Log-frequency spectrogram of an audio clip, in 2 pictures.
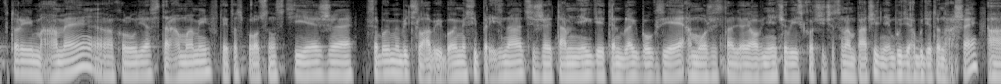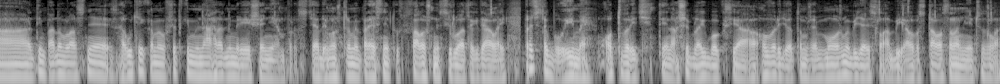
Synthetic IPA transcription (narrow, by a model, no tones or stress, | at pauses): kt̪ɔɾiːma̰ːmɛakʰɔluɟɪast̪ɾa̰ʊmamift̪ɛjt̪ɔspɔlɔt͡ʃnɔscijɛʒɛ | sabɔjimɛbicsla̰bḭːbɔjimɛsipɾiznaɟʒɛt̪amɲɪɛɡɟɛt̪ɛnblɛɡ̚bɔɡzjɛʔamʊɔʒɛst̪aɟajalɲɪɛt͡ʃɔʋiːskɔɾt͡ʃit͡ʃɔsanaːmpaːt͡ʃiɟɲɛbuɟɛabuɟɛt̪ɔna̰ʃɛʔat̪impaːd̪ɔmvlastɲɛsaucɛkamɛɔfʃɛt̪kiːmnaːɦɾad̪niːmɾɪɛʃɛɲɪa̰mpɾɔscɛad̪ɛmɔnʃt̪ɾujɛmɛpɾɛsɲɛt̪uːfalɔʃnuːsiluat̪aɡɟalɛ̰jpɾɛt͡ʃɔ̥t̪aɡ̚bɔ̰jimɛʔɔ̰t̪ʋɔɾict̪ɪɛna̰ʃɛblɛɡ̚bɔksia̰ɦɔʋɔɾiɟɔt̪ɔmʒɛmʊɔʒmɛbiɟajsla̰bḭːa̰lɛbɔst̪alɔsanaːmɲɪɛt͡ʃɔzlɛ̰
